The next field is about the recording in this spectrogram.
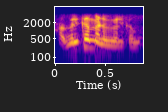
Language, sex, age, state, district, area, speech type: Marathi, male, 45-60, Maharashtra, Buldhana, rural, conversation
